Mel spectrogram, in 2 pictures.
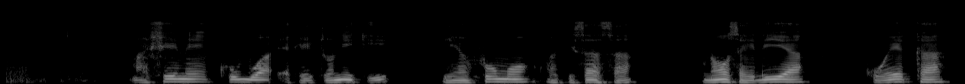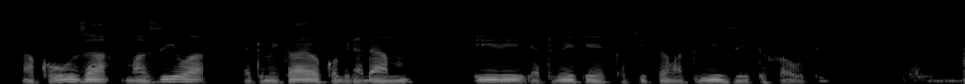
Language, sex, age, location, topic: Swahili, male, 25-35, Dar es Salaam, finance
